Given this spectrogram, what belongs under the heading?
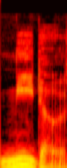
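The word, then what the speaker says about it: Nee Doh: squish toys called Nedos, or pronounced Nidos. So it's spelled N-E-H, but it's pronounced Nidos.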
